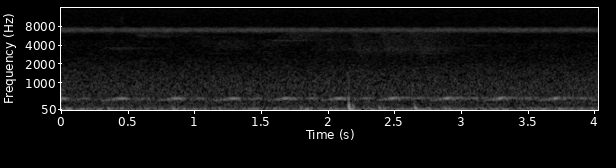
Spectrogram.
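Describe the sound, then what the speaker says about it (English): Hooting owl calls repeat in a slow rhythm against a steady, high chorus of crickets in a wet rainforest night, faint and distant, with a soft tap or two and no talking. "This is what you will probably hear. Many species of birds that only exist there"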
